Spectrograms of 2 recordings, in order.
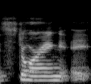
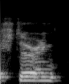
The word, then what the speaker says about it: Stoering: Storing, like you're storing nuts for the winter. I mean, if I'm in Europe, they say Stoering, so it just doesn't matter.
